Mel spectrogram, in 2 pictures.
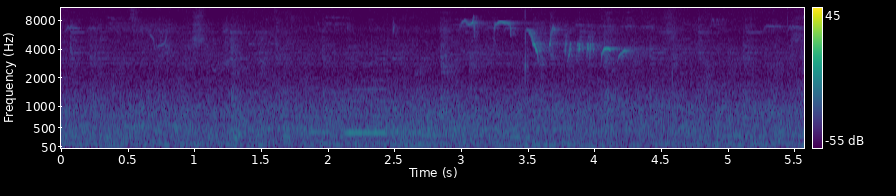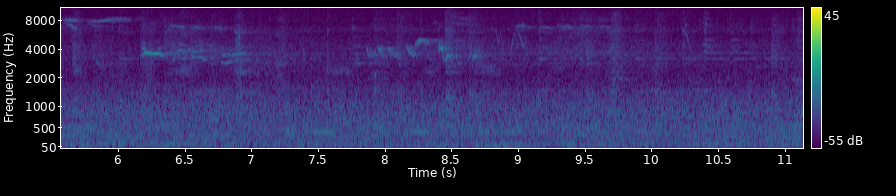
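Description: Faint outdoor background noise with small birds chirping a few times, short high chirps that fall in pitch.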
